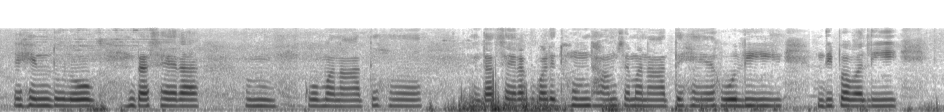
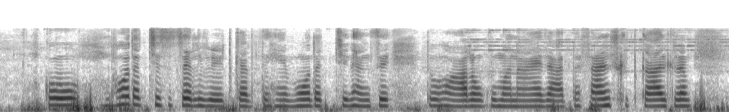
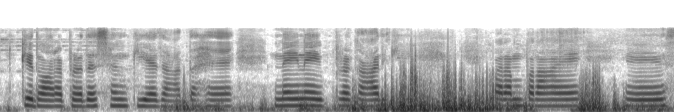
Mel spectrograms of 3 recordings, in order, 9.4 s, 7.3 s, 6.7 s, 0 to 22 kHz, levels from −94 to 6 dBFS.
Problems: none marked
